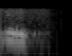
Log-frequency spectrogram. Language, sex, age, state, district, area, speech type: Gujarati, female, 18-30, Gujarat, Ahmedabad, urban, conversation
